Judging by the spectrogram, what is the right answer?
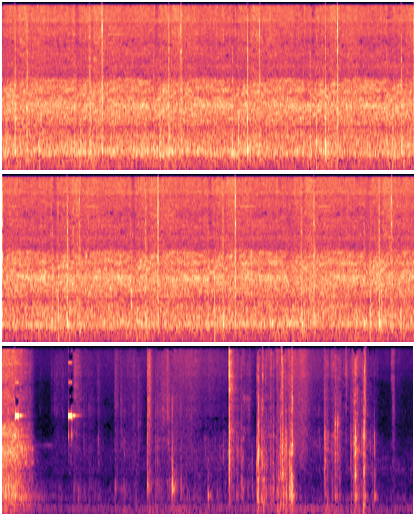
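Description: Small robot vacuum cleaner running, its motor and brushes giving a steady whirring hum with faint ticks. About seventeen seconds in it cuts off suddenly, and two short high beeps follow. After that come faint clicks and knocks, as of the machine being handled.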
